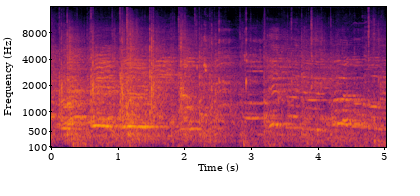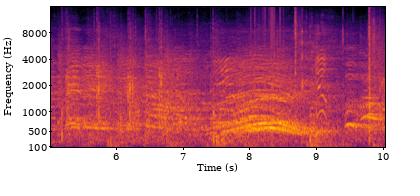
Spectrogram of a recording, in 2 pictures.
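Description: Badminton rally: rackets strike the shuttlecock back and forth in short sharp hits, over players' footwork on the court and crowd voices. The sound swells near the end.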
